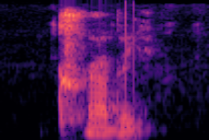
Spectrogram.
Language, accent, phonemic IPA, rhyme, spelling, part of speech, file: English, Southern England, /ˈkɹæb.i/, -æbi, crabby, adjective, LL-Q1860 (eng)-crabby.wav
- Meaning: 1. Relating to or resembling crabs; crablike 2. Abounding with crabs 3. Visibly irritated or annoyed; grouchy, irritable, in a foul mood; given to complaining or finding fault in an annoyed way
